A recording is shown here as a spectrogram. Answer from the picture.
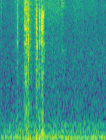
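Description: Leaves and stems of a large overgrown houseplant rustling as a hand pushes into the foliage, a few brief crackles in the first second, over a steady low hum.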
